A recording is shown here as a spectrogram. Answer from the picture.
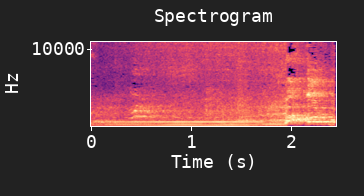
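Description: A low sustained chord held on a church keyboard, a steady organ-like tone that fades out near the end.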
